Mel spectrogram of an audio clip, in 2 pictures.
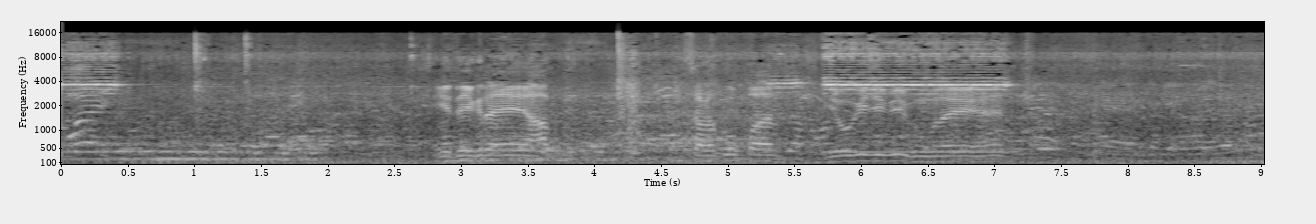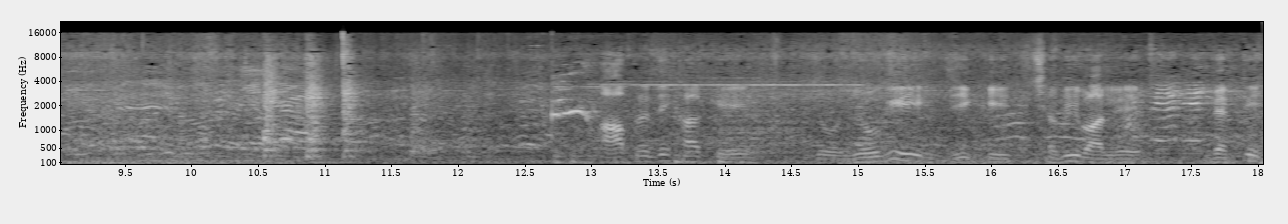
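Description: Men talk and call out close by in a busy crowd.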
